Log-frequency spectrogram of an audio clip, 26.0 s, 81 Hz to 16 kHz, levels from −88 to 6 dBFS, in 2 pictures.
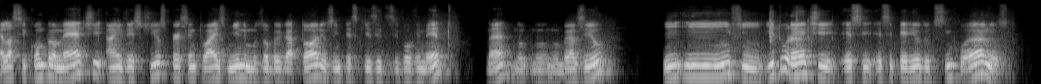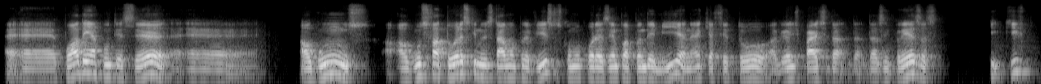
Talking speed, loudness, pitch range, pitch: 135 wpm, -21 LUFS, 115-140 Hz, 120 Hz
